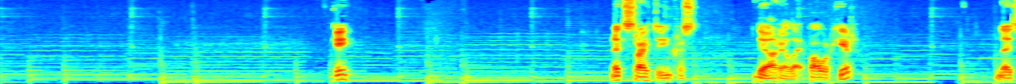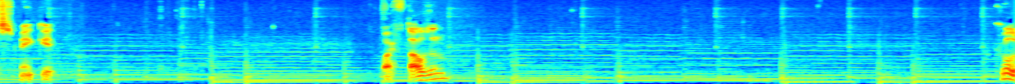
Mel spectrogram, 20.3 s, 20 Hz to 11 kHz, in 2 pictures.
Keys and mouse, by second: 9.8-14.0 drag, 11.9 0, 12.1 0, 15.9 `.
